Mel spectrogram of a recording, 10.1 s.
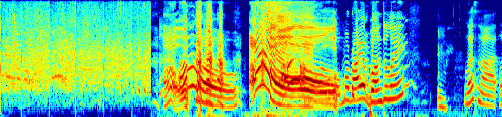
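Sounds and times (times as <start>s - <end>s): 
crowd applause: 0.0s - 3.1s
laughter: 2.6s - 4.9s
speech: 3.3s - 8.1s, 8.8s - 10.0s.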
